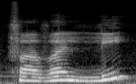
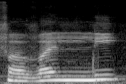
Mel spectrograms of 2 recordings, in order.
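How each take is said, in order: First: फवल्ली recited very slowly, each vowel stretched, rising at the end; Quranic recitation. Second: फवल्ली drawn out slowly, the vowel held and rising at the end; Quranic recitation. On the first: Teacher repeating the word for students, slow chanted demo. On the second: Teacher showing students how to recite, slow chanted demo. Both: Shown as a demonstration. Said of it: "इससे ज़्यादा किसी भी हरकत को हम लंबा नहीं कर सकते".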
